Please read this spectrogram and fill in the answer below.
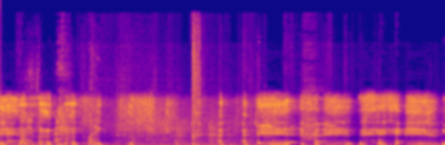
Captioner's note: laugh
